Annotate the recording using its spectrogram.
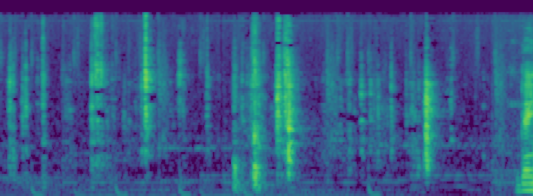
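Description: Thumb screws on a PC case's power supply mounting frame being undone and the metal frame lifted away: a scattered series of small clicks and ticks, a few sharper ones around one to two seconds in.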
